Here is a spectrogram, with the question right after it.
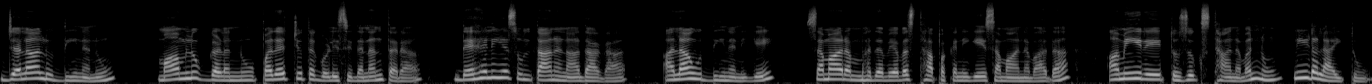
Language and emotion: Kannada, neutral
